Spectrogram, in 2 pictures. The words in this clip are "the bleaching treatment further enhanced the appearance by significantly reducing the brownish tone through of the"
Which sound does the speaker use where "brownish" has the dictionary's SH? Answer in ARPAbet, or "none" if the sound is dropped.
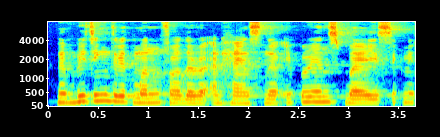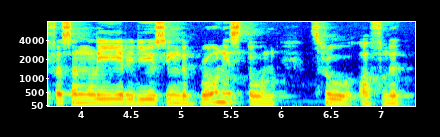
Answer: S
